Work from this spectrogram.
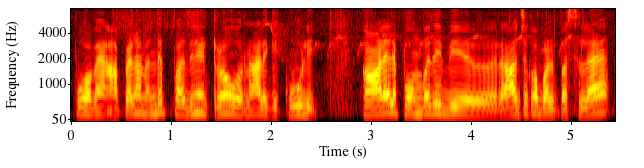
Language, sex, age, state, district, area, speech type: Tamil, female, 45-60, Tamil Nadu, Namakkal, rural, spontaneous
